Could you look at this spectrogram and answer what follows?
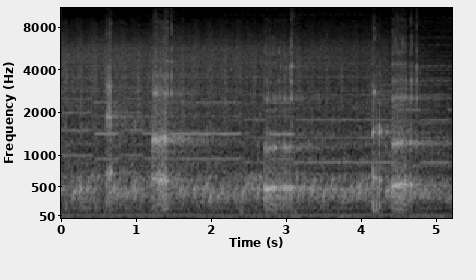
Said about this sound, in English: You gotta burp, Charlie. It's the only way. Attaboy! Burp again!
